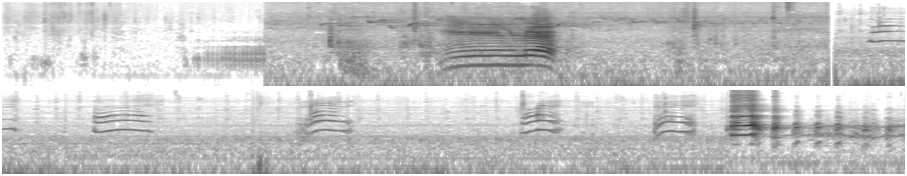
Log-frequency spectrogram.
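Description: A domestic cat meowing five times, short meows one to two seconds apart, after one long, loud animal call. A chicken starts clucking near the end.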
